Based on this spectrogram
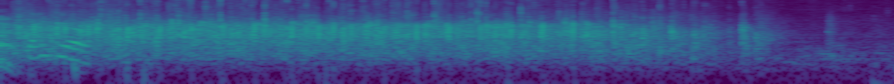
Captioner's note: applause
